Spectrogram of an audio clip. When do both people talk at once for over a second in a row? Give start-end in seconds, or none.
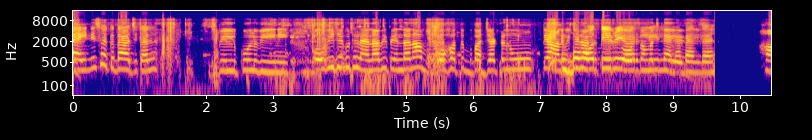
7.5-9.0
